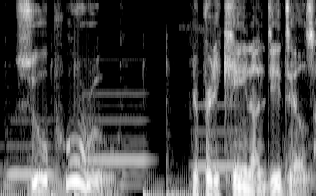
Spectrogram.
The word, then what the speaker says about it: Soooo: Spur? No, 3 syllables. Soooo.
